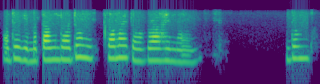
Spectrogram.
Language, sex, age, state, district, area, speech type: Manipuri, female, 18-30, Manipur, Senapati, rural, conversation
